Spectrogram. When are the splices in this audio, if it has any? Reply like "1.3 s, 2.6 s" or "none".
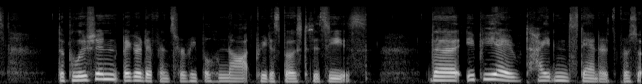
1.2 s, 2.2 s, 2.5 s, 3.1 s, 5.2 s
